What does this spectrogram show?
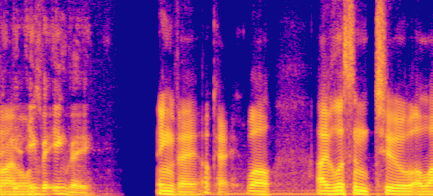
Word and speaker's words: Yngwie Malmsteen: But Yngwie Malmsteen is the greatest arpeggio guitarist of all time.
